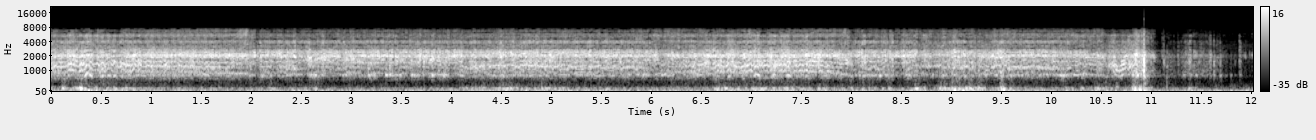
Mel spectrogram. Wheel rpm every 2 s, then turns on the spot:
70, 70, 70, 70, 70, 40.
none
